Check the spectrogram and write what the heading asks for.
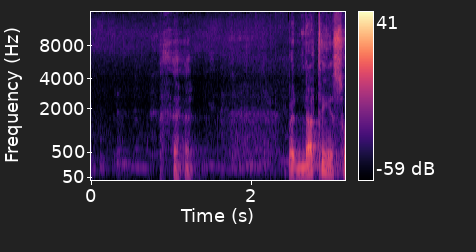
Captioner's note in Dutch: lacht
